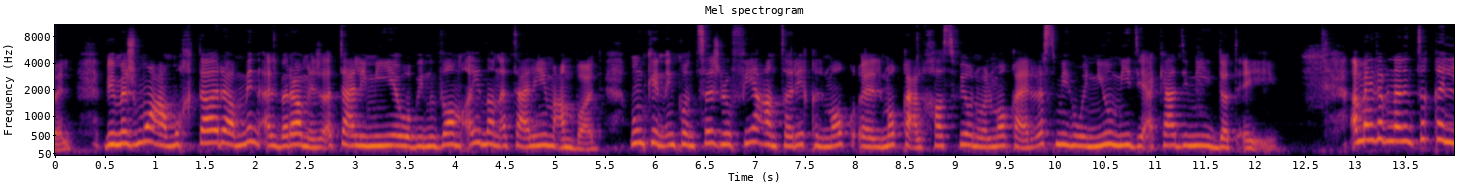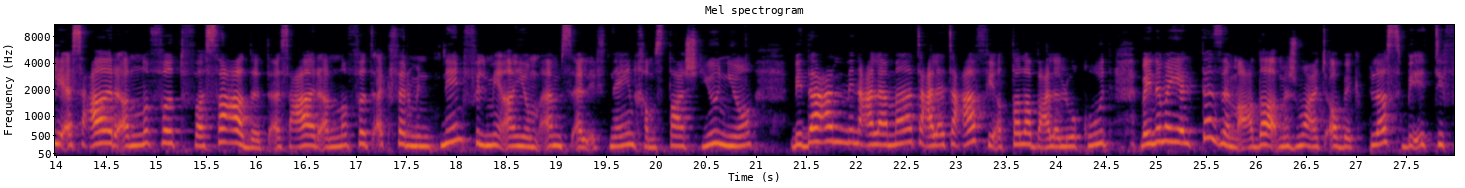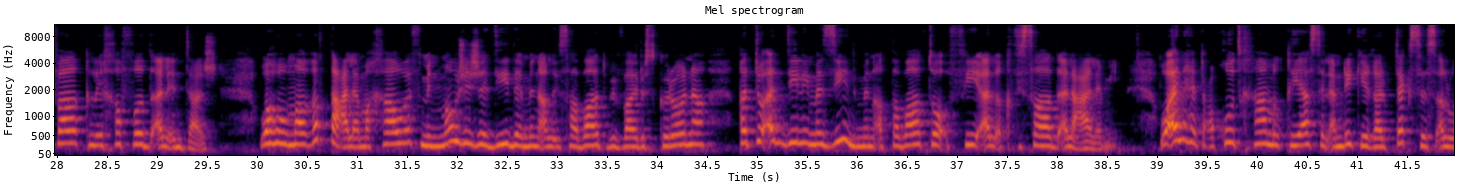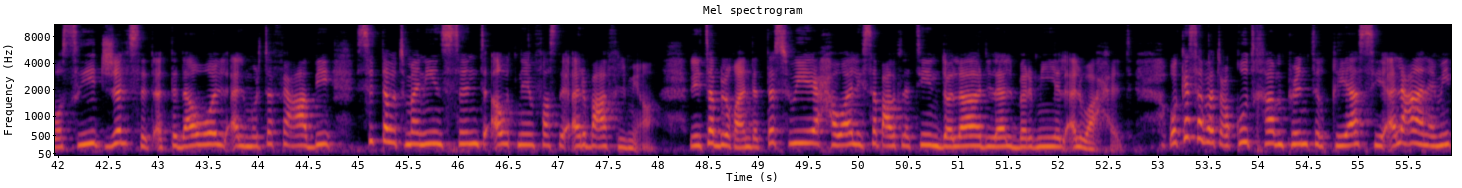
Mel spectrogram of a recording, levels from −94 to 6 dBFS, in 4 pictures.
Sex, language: female, Arabic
